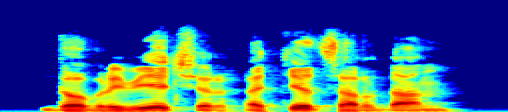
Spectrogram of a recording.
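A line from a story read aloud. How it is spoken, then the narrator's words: Quiet. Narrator (Russian): негромко сказал его величество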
